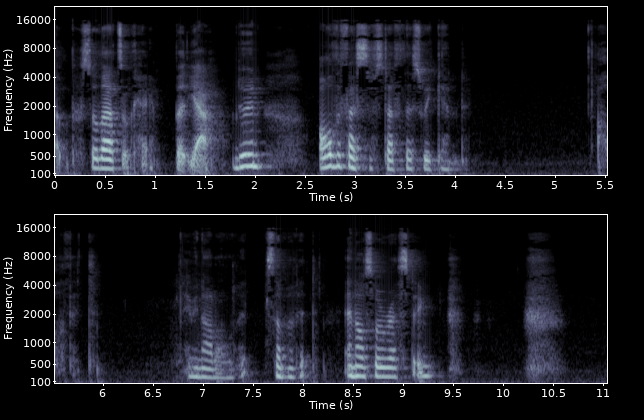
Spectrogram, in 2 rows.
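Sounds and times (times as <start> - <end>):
woman breathing softly: 2.1 - 2.6, 10.2 - 10.8.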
